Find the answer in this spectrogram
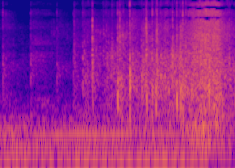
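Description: Crowd applause starting up: a few scattered claps at first that quickly thicken into steady, growing clapping.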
